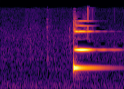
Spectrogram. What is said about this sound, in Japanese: いやいや誰か来たじゃん何今の、 コンビニみたいな 音しました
